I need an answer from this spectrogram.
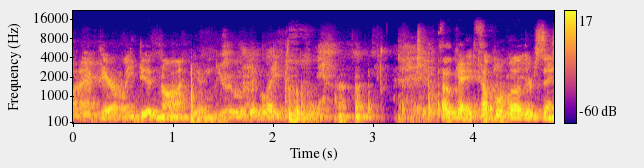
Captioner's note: chuckles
